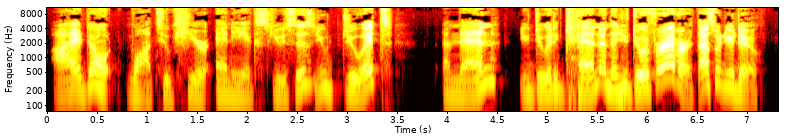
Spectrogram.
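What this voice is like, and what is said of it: Stern, scolding mom voice. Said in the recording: “I have my extra mom voice on”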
